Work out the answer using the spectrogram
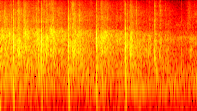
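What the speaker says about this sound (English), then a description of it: "can we please give him a round of applause as he approaches" Audience applause at an International Data Privacy Day event as an advocate comes forward to join a panel, a steady patter of clapping with sharp individual claps standing out, moderately quiet throughout.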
